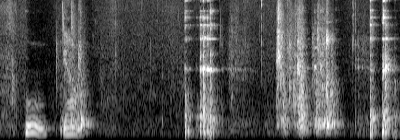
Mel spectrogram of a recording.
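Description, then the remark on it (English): Big ice cubes knock and clink against glass in several short, bright bursts, some sharp rattles mixed with scraping clatter, while people talk over and between the clinks. “Hear that? The big ice cubes. The honkin' gazunka ice cubes.”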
